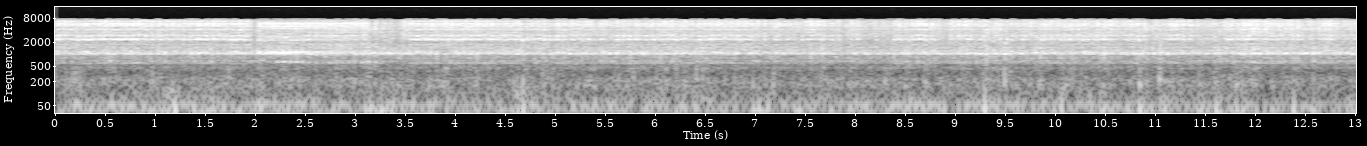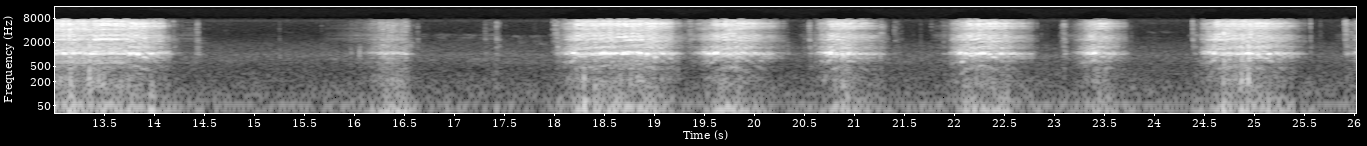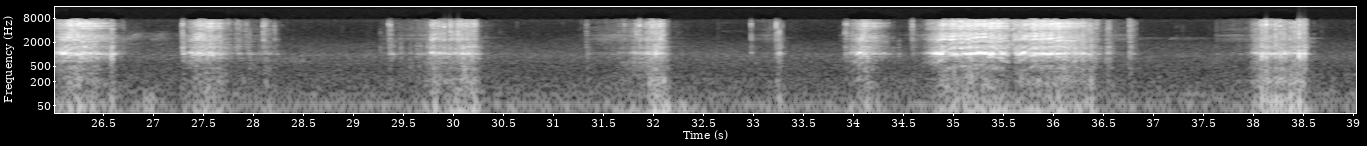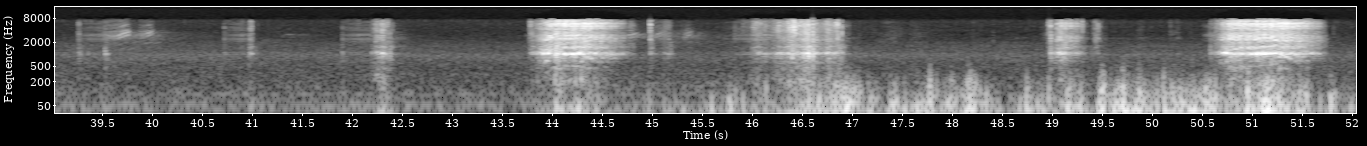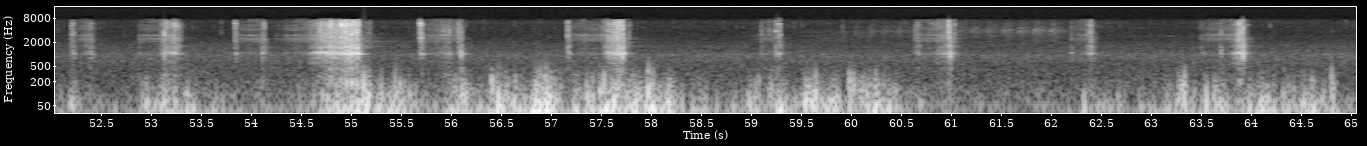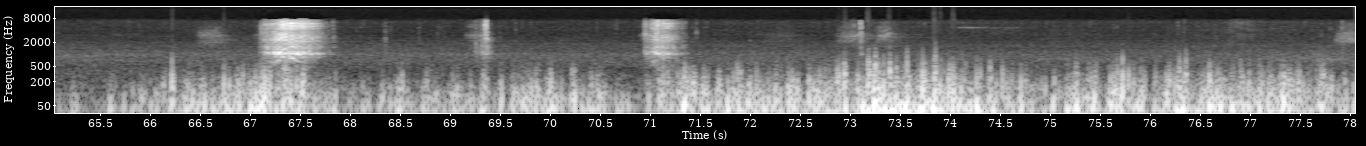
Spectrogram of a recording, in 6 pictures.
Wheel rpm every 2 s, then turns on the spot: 160, 160, 160, 160, 160, 160, 140, 10, 10, 60, 20, 20, 40, 10, 0, 10, 0, 50, 10, 10, 0, 10, 20, 10, 0, 50, 0, 10, 0, 0, 0, 0, 0, 10, 0, 0, 0, 0, 0.
14-16 30-32 36-40 46-48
